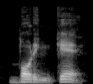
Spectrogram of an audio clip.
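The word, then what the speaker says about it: Borinquen: It's called Borinque. I probably pronounced that super wrong, but I don't give a No, fuck.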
